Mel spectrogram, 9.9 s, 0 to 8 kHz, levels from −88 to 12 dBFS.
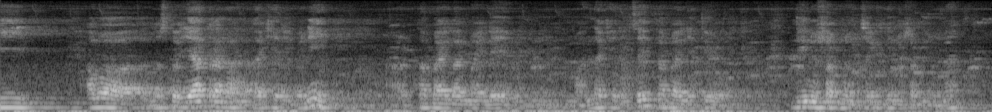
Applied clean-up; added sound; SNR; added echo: none; Bird vocalization, bird call, bird song; 9 dB; reverberation time 2.6 s.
